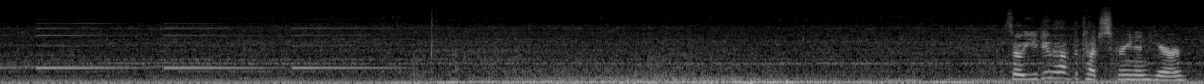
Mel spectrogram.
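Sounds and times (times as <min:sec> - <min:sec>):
electronic dashboard tone: 0:00.0 - 0:04.9
car engine starting and idling: 0:00.0 - 0:12.0.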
